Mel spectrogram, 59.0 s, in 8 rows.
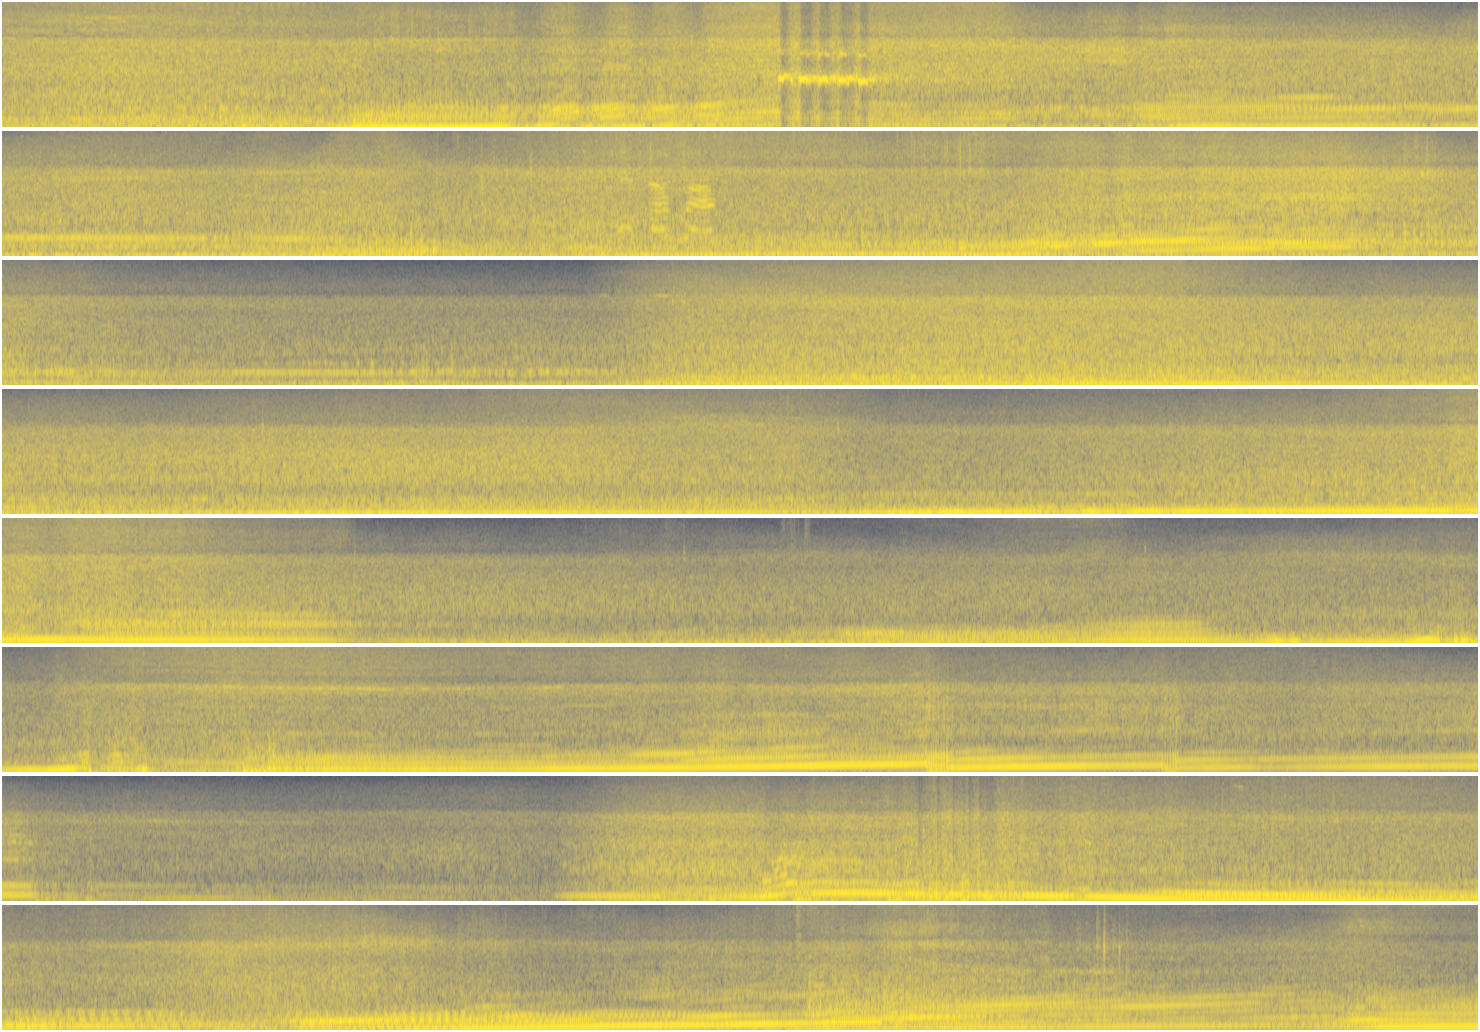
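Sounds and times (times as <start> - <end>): car engine revving sharply: 47.1 - 59.0
sports cars accelerating past: 47.1 - 59.0.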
